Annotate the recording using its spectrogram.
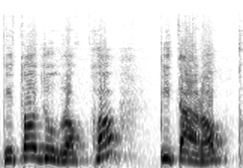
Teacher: যেমন পিতঃ যোগ রক্ষ, পিতঃ যোগ রক্ষ, তাহলে বিসর্গ ধ্বনির পরে র ধ্বনি আছে একটা, এর প্রভাবে এই পিত অ স্বরটা আ হয়ে গেছে, তাহলে পিত যুগ রক্ষ পিতা রক্ষ, এই যে আ দীর্ঘ হয়ে গেছে, দীর্ঘস্বরের আগম হয়েছে, পিতা রক্ষ, পিত যুগ রক্ষ পিতা রক্ষ।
